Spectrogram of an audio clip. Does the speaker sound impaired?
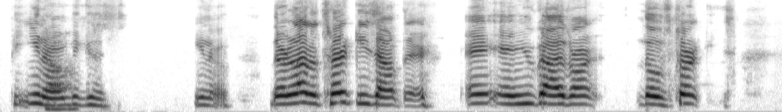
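Yes: cerebral palsy; unstable voice, pitch goes high and low, speech recognition software produces nonsense.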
